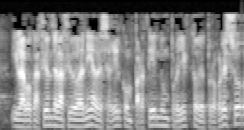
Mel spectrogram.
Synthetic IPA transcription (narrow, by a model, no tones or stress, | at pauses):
ilaβ̞o̞kaθjo̞nd̪e̞laθjuðaðaniaðe̞se̞ɣ̞iɾko̞mpa̰ɾt̪je̞nd̪oumpɾo̞je̞k̚t̪o̞ð̞e̞pɾo̞ɣ̞ɾe̞so̞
